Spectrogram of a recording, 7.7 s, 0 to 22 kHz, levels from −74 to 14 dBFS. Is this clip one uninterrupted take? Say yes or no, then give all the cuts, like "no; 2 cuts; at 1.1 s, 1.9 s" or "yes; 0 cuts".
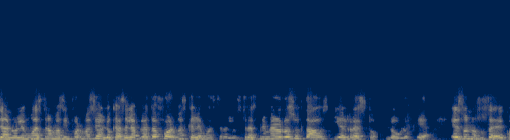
yes; 0 cuts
